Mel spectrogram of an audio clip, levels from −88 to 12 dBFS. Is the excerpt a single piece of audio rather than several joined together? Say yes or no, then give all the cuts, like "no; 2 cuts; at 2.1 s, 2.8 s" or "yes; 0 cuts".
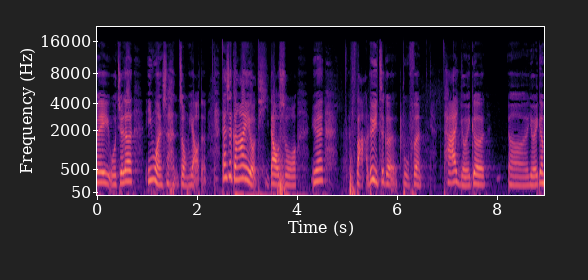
yes; 0 cuts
